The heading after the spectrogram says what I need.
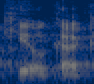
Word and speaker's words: Keokuk: Someone mentioned that they are from Keokuk. Am I pronouncing that right, Iowa? Keokuk, Iowa.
